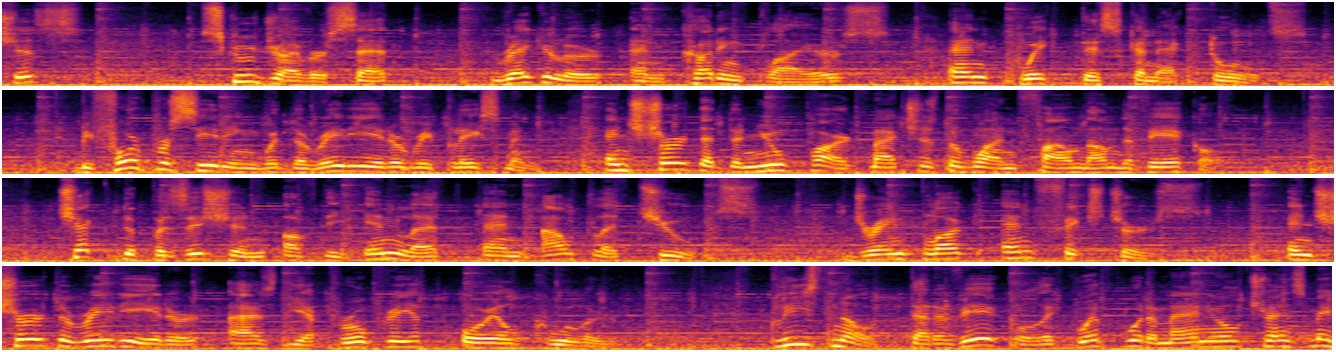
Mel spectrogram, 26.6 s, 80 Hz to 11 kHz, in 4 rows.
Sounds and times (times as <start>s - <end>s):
Speech: 0.0s - 0.4s, 1.0s - 12.8s, 13.6s - 23.0s, 23.8s - 26.6s
Music: 0.0s - 26.6s.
